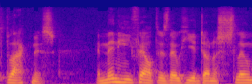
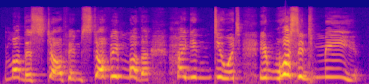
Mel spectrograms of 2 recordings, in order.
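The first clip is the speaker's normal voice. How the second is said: high, loud terrified begging; frantic boy, far higher and louder; panicked pleading; 12 dB louder than usual. Acted. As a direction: plead with mother to stop him. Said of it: "screamed the boy below".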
